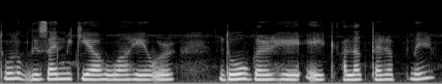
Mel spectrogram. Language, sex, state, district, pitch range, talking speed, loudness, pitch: Hindi, female, Arunachal Pradesh, Papum Pare, 225-245 Hz, 150 wpm, -14 LUFS, 230 Hz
